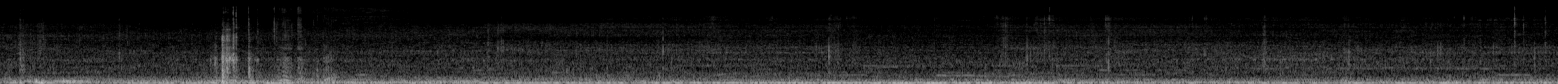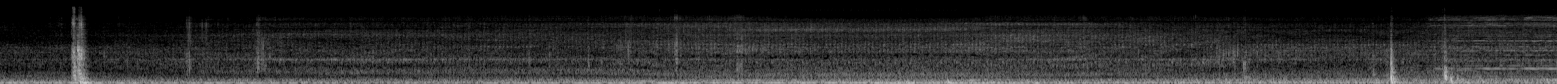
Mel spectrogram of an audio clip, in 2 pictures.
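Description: BMW 320d Touring's 2.0-litre four-cylinder diesel idling steadily, a low even rumble. Sharp clicks sound once about halfway through and again just before the end, as a rear door is opened.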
